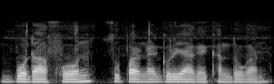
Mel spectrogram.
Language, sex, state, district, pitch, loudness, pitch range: Chakma, male, Tripura, Dhalai, 120 Hz, -17 LUFS, 115-130 Hz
